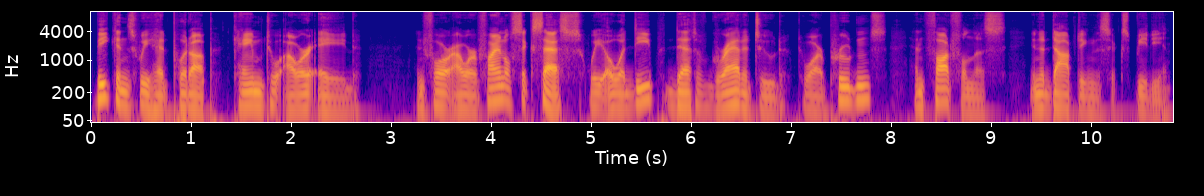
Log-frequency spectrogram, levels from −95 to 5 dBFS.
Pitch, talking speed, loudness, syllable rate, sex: 90 Hz, 170 wpm, -23 LUFS, 4.8 syllables/s, male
